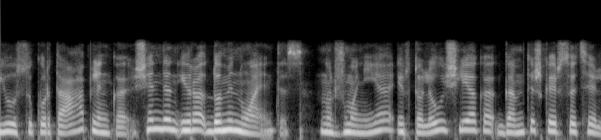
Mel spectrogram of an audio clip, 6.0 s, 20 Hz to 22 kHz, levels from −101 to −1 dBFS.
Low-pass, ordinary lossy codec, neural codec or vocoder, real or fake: 7.2 kHz; Opus, 24 kbps; autoencoder, 48 kHz, 128 numbers a frame, DAC-VAE, trained on Japanese speech; fake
